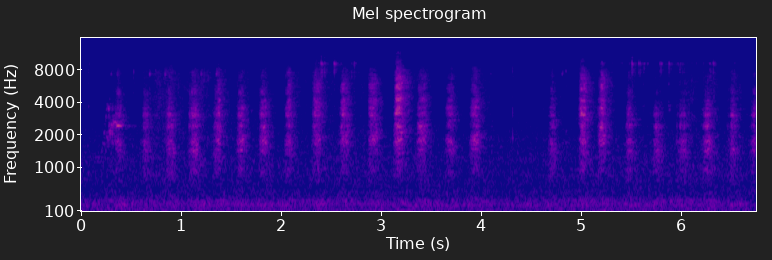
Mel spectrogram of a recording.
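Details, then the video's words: A female budgerigar, filmed secretly, gives a rapid run of short buzzy notes, about four a second, in a steady stuttering "bububu" with a faint low hum behind. "ブブブブブと鳴く インコ"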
